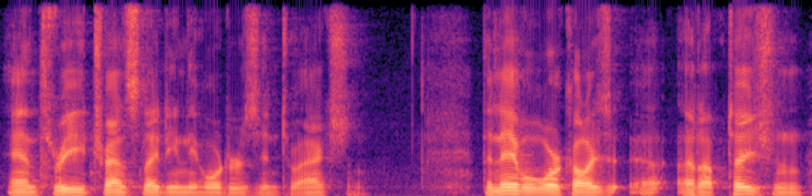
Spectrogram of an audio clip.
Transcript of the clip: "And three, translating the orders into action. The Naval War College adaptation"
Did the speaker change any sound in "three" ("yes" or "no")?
no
